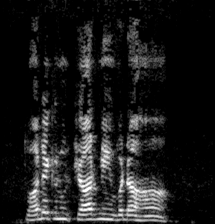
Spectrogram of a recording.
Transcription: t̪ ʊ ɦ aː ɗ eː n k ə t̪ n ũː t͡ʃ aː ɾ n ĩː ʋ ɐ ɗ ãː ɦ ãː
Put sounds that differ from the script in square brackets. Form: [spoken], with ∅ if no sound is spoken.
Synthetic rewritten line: t̪ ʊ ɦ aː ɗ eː [∅] k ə [∅] n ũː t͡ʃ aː ɾ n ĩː ʋ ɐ ɗ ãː ɦ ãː

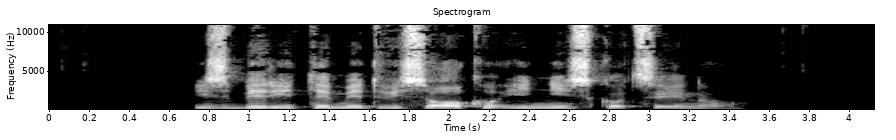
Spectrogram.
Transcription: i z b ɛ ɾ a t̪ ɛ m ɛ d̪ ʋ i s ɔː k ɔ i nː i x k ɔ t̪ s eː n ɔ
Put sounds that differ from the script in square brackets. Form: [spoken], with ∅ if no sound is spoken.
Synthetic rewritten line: i z b ɛ ɾ [i] t̪ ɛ m ɛ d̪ ʋ i s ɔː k ɔ i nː i [s] k ɔ t̪ s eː n ɔ

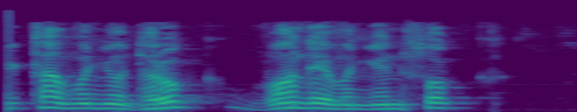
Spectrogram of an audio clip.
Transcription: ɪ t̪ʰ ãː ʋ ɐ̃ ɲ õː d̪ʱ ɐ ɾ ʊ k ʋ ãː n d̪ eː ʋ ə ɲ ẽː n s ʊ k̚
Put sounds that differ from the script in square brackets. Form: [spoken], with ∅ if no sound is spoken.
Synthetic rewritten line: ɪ t̪ʰ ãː ʋ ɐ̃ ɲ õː d̪ʱ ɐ ɾ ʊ k ʋ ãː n d̪ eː ʋ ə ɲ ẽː n s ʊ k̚

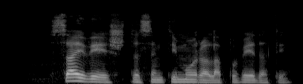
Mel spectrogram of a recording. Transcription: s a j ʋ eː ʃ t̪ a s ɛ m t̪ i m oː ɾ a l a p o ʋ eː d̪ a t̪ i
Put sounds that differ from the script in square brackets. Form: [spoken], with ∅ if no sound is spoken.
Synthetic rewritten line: s a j ʋ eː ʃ [d̪] a s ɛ m t̪ i m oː ɾ a l a p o ʋ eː d̪ a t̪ i

